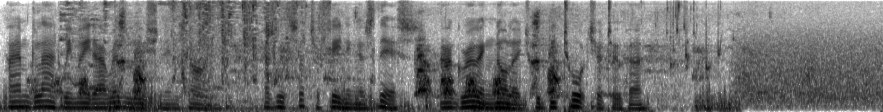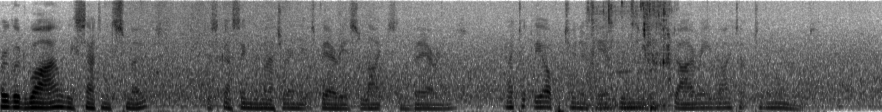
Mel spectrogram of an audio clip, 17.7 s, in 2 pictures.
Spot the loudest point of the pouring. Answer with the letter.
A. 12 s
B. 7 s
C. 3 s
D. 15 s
D.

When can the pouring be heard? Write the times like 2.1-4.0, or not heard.
0.6-3.2, 6.4-7.3, 14.7-15.7.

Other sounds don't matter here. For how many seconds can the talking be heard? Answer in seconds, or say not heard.
15 s.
